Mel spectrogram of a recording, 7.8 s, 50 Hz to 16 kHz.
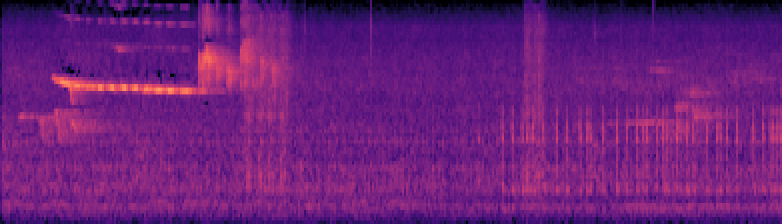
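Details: Male blue-and-white flycatcher singing by the Morito River, Kanagawa Prefecture, Japan, on 18 June 2021: a high, clear whistle sliding slowly downward into a fast trill, then harsher buzzy notes, over a steady background of many faint repeated chirps.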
